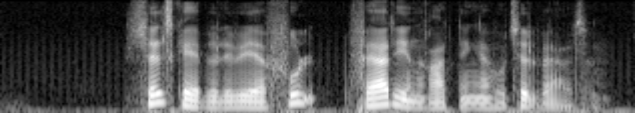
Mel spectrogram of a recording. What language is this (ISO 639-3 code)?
dan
